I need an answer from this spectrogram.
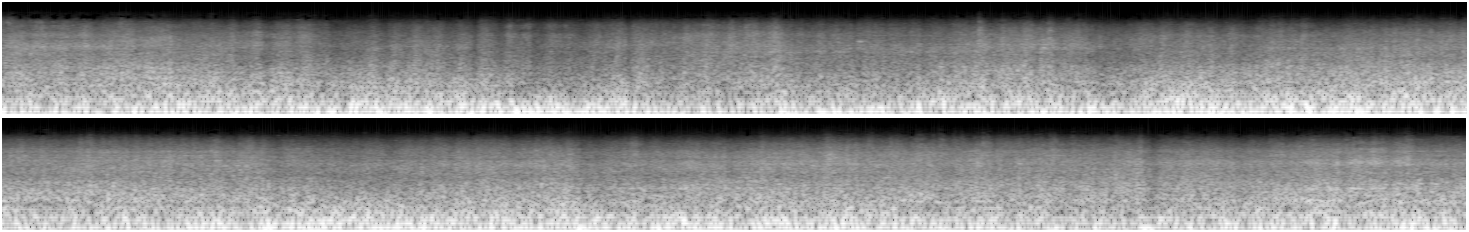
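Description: Freight cars of a long mixed freight train rolling steadily past, with heavy wind buffeting the microphone.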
